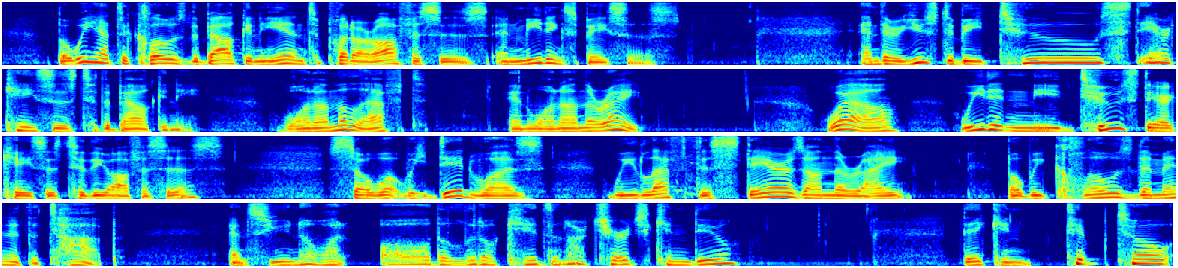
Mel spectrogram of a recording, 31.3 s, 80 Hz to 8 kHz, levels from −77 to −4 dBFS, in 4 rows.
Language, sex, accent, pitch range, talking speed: English, male, American, 140-200 Hz, 155 wpm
